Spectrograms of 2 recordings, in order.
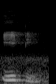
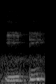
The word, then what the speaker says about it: et: And is et. Et is a. Et is pronounced like a.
